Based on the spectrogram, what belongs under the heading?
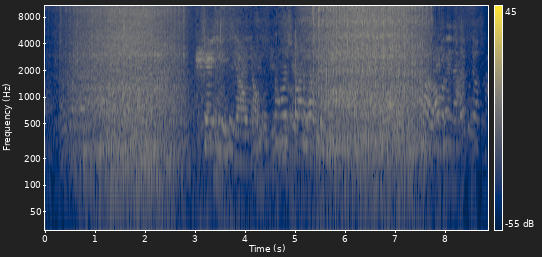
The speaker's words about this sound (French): C'est un dépôt séculaire d'étoffes impeccablement empilé. En entendant le ronronnement fatigué d'une machine à coudre antique, Jui fait un voyage dans le temps.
